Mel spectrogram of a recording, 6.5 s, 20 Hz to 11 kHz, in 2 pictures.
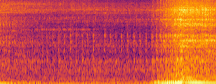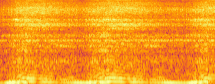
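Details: Honda CBF125 single-cylinder: quiet idle then hard revs with a raspy puffing chuff at the head, an exhaust leak at the cylinder exhaust port; the one-time-use seal there needs replacing.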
